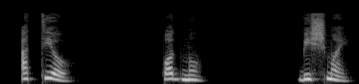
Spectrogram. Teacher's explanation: পদের মধ্যে বা শেষে মফলা যুক্ত হলে উচ্চারণে বর্ণের দ্বিত্ব হয় এবং সামান্য নাসিক্যস্বর হয়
